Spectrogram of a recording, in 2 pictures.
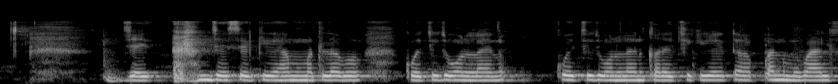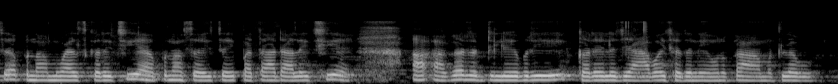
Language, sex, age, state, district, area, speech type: Maithili, female, 30-45, Bihar, Begusarai, rural, spontaneous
